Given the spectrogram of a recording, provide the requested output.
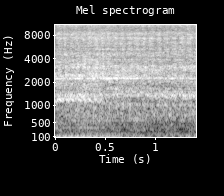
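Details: Yamaha Aerox scooter after replacing the camshaft bearing: the earlier rough noise is gone and it idles steadily and evenly with no knocks or rattles. The light airy rush is because the cover is not yet fitted.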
